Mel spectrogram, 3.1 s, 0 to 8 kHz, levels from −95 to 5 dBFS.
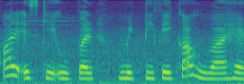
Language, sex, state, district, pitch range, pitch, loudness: Hindi, female, Jharkhand, Garhwa, 210-225 Hz, 215 Hz, -15 LUFS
